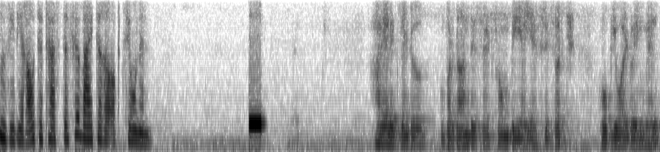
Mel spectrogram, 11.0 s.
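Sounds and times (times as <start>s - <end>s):
speech: 0.0s - 2.6s, 6.2s - 10.9s
voicemail beep before a message is recorded: 4.2s - 4.4s.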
